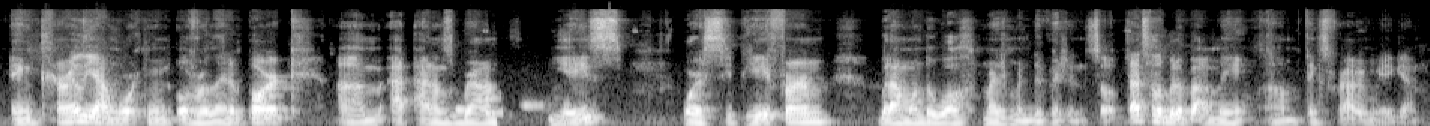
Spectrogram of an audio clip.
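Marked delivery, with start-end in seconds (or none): none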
